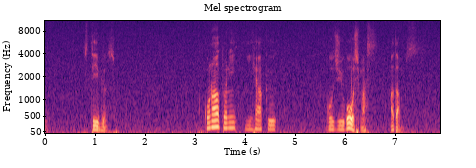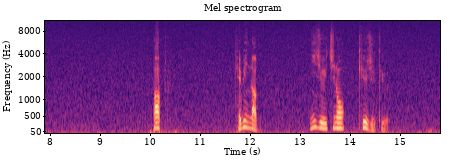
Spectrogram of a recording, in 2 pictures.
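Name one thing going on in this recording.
A young man speaks in short bursts into a close microphone.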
